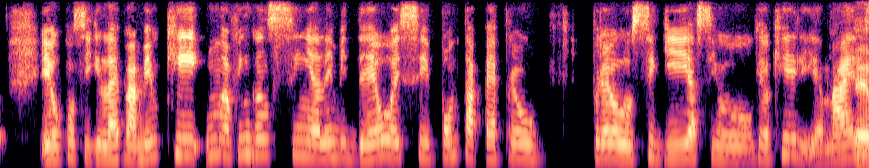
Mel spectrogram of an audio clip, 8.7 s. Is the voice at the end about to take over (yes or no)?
yes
